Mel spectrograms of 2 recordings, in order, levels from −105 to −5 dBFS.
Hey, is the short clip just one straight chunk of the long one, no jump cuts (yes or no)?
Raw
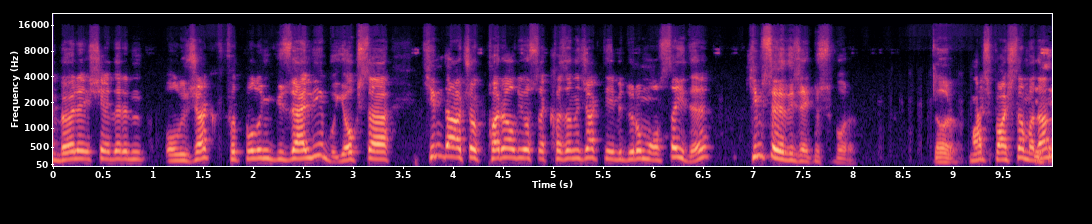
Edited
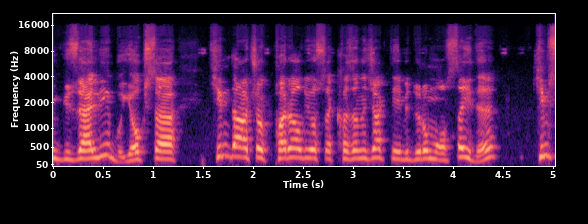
yes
